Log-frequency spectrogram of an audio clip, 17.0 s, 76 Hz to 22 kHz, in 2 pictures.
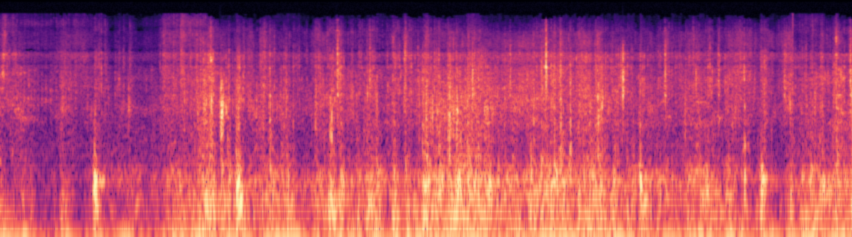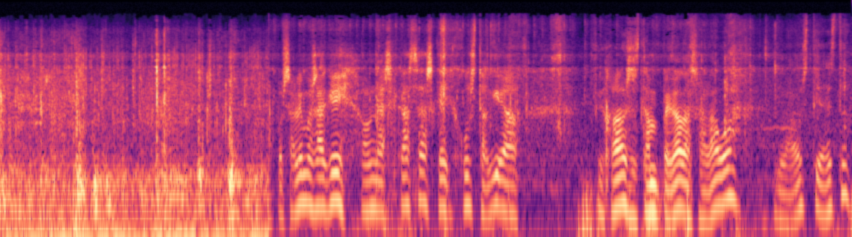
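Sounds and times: bike knocks and rattles: 0.0s - 11.2s
low rumble: 0.0s - 11.3s
wind buffeting microphone: 12.8s - 16.3s.

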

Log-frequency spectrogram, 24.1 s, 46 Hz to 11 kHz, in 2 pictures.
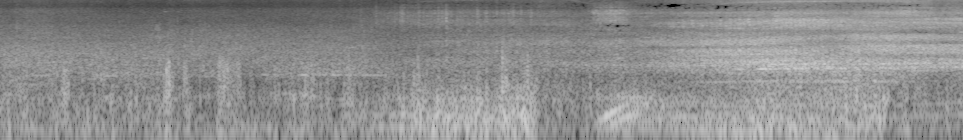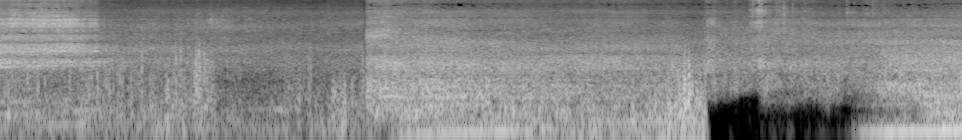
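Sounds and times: diesel truck accelerating past: 3.5s - 14.1s, 16.6s - 20.8s, 22.7s - 24.0s
low diesel truck rumble: 22.6s - 24.0s.

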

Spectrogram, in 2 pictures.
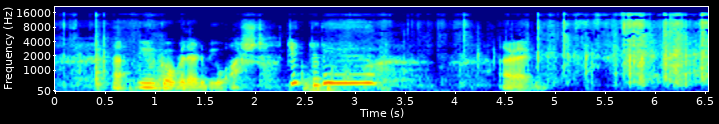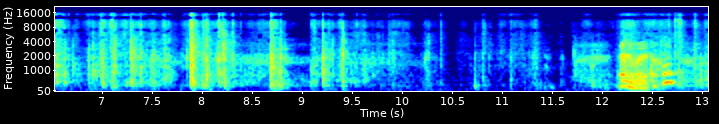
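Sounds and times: paper rustling and crinkling: 3.7s - 13.0s.

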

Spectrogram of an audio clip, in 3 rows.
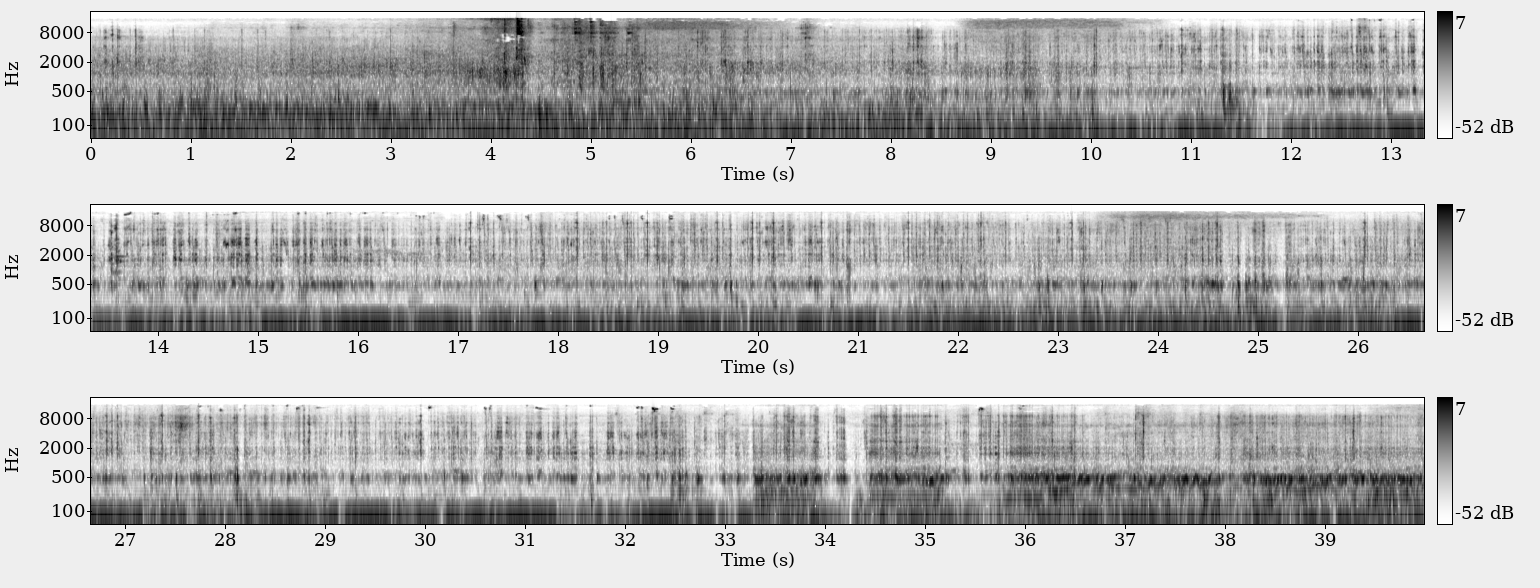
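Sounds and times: electric scooter whine: 0.0s - 39.9s.

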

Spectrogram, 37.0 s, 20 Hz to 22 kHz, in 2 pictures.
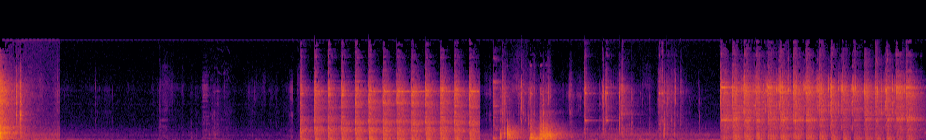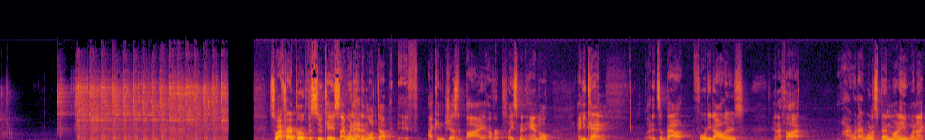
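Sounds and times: hammer tapping on metal tube: 6.0s - 9.6s.

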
